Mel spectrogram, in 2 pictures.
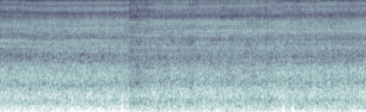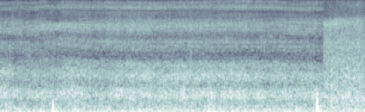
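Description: Steady rushing of the Merlion fountain's water jet splashing down into the bay, with a few brief thumps.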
